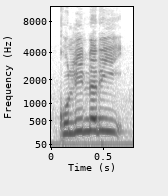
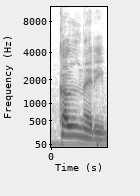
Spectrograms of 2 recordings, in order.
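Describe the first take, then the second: First: It is said the way Indian speakers say it. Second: It is said with a British pronunciation. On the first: "ये Indian आ, लोग बोलते हैं" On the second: "जो British उच्चारण है उसके हिसाब से"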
